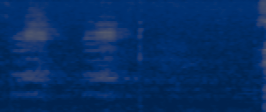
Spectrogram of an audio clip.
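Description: Near silence: faint outdoor background with two brief, soft sounds, about a quarter and three quarters of a second in.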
